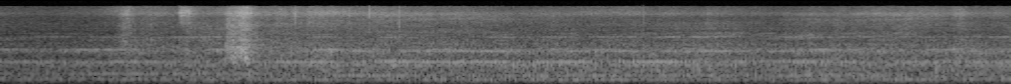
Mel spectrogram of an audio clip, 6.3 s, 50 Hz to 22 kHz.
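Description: BMW 316 E21's 1.6-litre four-cylinder engine idling steadily, heard more loudly from about a second in. About a second and a half in there is a short rustling noise.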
